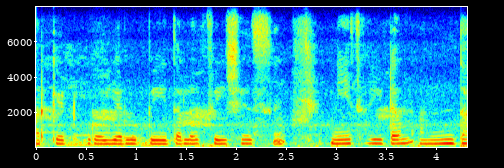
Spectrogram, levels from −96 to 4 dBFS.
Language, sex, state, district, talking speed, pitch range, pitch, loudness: Telugu, female, Andhra Pradesh, Sri Satya Sai, 95 wpm, 210-225 Hz, 220 Hz, -18 LUFS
